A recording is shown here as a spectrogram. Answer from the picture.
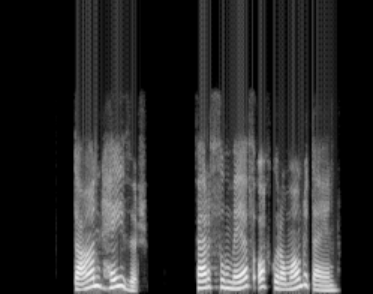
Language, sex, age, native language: Icelandic, female, 40-49, Icelandic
